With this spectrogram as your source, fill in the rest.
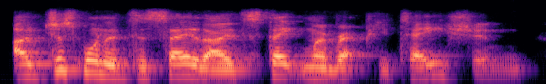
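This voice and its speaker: A man's voice: mid-range voice, very animated, fairly quick, a little mellow, muffled recording. A man, a player speaking as his squire character in a mock-formal, earnest way. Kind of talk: casual in-character game play.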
